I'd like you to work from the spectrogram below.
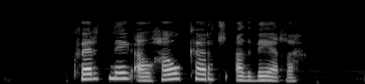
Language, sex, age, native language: Icelandic, female, 7, Icelandic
